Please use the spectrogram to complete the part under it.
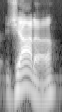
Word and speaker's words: Diarra: because he will tell you like why it pronounces it on the air, Jada, which is what Cartier Jarre will tell you is how it's actually pronounced, but the pronunciation guide says Jarre, actually on K-State's game notes if you are going to look at those.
